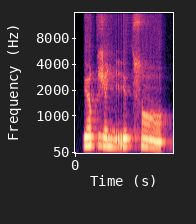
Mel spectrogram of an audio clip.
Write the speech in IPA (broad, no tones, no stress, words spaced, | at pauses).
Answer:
yqʒeɲryθ sɔ̃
